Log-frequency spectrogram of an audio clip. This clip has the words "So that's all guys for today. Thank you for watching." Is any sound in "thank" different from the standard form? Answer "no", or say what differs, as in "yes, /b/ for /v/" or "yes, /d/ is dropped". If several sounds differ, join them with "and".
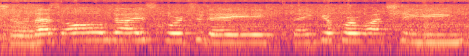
yes, /t/ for /θ/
